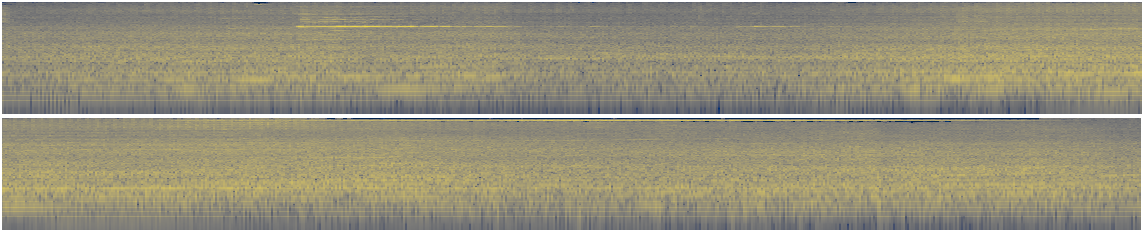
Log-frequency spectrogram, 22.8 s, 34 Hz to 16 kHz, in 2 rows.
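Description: KiHa 47 diesel railcar pulling away from the platform: its diesel engine runs, then grows louder and climbs in pitch from about eight seconds in as the train gets under way and the cars roll past. A brief high-pitched tone sounds about three seconds in.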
